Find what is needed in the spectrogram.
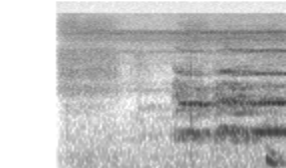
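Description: A single drawn-out pitched call, nearly steady in pitch, starting about a second and a quarter in and running on past the end, over faint hiss.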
